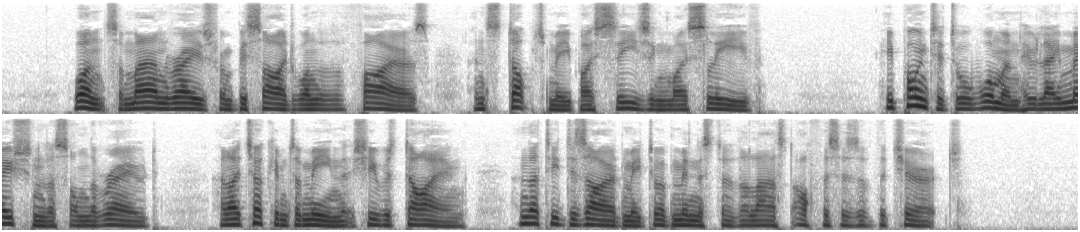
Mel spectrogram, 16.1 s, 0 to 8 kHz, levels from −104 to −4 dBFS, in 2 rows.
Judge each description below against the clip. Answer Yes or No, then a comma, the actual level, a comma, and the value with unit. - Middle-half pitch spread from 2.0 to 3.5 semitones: Yes, average, 3.1 semitones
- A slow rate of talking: No, average, 190 wpm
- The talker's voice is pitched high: No, low, 135 Hz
